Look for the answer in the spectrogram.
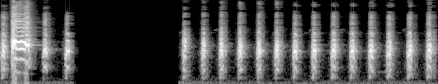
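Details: Wild junglefowl hen seeking a male opens with a loud, harsh squawk and two clucks, falls silent over a second, then resumes with a rapid, regular run of about fourteen clucks.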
